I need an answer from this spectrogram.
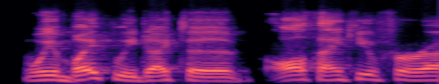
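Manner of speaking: normal talking voice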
